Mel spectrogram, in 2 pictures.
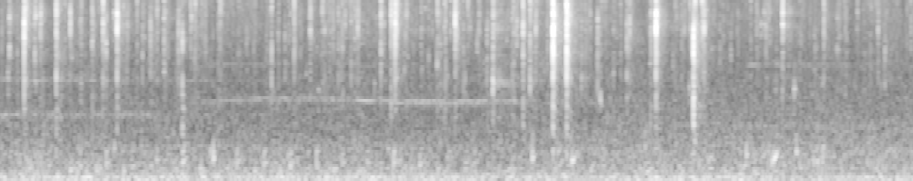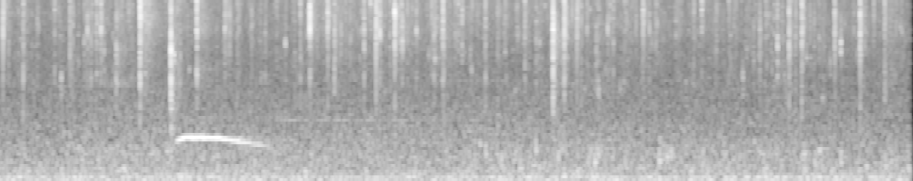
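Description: A fire crackles and pops steadily.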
